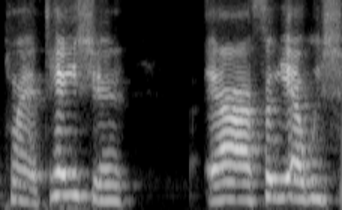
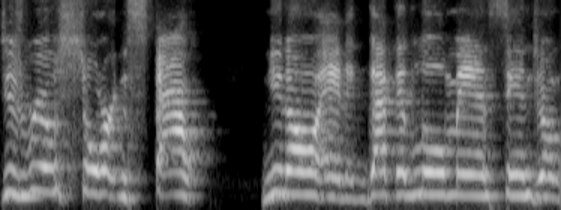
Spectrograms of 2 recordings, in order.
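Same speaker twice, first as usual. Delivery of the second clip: normal talking voice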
